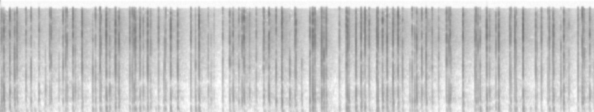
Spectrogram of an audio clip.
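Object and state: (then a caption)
Faux-leather pouch tapped with nails. A small, shiny pink metallic faux-leather zip pouch of synthetic vinyl or PU, hollow and soft-sided, is held in the hand and tapped and scratched with long white almond-shaped nails. The result is a rapid, dense stream of dry, crackly clicks and scratchy rustles with almost no ring.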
